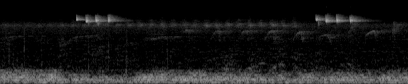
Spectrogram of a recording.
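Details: A Meadow Bunting calling in dim, backlit light on 2 July 2016 gives two brief bursts of three or four thin, very high, quick notes, about two and a half seconds apart, over a steady low rumble.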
